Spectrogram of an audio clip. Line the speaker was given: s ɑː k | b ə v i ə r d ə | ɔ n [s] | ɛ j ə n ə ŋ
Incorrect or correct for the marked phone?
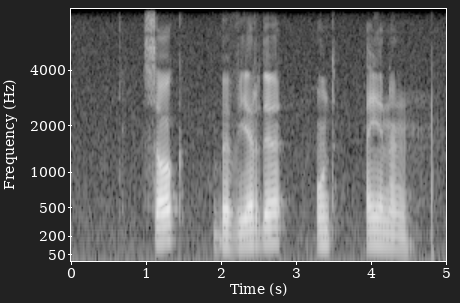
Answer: incorrect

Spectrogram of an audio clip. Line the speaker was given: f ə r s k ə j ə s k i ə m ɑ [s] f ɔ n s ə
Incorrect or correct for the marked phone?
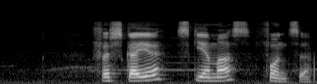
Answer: correct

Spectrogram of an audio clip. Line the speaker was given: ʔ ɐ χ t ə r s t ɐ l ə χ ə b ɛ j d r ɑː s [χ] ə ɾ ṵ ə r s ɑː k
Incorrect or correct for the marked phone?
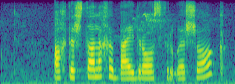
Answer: incorrect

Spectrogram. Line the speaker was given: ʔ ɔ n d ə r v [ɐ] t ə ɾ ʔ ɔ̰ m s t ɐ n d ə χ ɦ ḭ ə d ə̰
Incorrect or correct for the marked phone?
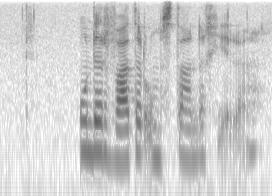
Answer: correct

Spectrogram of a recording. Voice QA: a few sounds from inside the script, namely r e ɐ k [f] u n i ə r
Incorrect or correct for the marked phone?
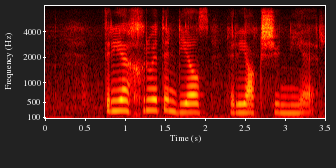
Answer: incorrect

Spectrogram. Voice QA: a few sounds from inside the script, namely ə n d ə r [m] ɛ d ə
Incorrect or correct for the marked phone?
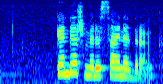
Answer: correct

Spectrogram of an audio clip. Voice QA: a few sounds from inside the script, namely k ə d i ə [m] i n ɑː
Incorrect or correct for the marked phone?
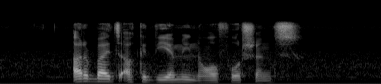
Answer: correct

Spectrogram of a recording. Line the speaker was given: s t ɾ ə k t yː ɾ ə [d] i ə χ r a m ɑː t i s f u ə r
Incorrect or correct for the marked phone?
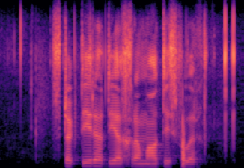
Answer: correct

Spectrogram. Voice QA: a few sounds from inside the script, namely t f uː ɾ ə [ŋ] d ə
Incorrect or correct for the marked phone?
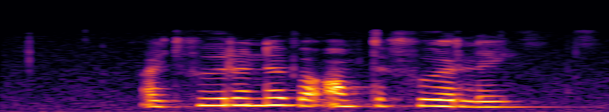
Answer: incorrect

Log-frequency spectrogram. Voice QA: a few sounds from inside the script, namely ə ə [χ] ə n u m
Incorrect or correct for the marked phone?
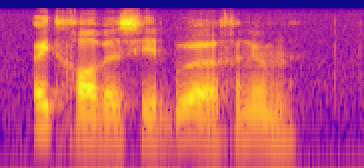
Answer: correct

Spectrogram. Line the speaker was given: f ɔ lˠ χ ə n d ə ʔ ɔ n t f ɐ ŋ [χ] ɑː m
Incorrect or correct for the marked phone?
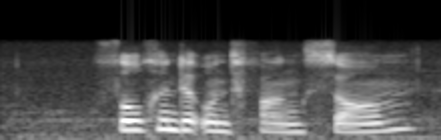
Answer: incorrect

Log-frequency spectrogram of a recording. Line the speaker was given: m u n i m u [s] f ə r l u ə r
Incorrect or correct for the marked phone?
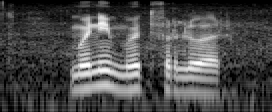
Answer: incorrect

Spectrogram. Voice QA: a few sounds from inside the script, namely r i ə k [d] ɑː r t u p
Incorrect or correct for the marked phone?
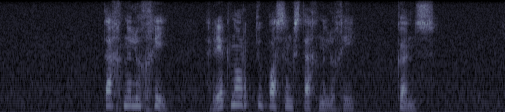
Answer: incorrect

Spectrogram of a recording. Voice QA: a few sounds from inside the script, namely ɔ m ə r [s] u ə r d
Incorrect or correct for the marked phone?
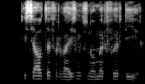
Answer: incorrect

